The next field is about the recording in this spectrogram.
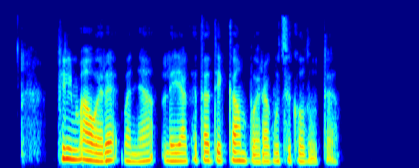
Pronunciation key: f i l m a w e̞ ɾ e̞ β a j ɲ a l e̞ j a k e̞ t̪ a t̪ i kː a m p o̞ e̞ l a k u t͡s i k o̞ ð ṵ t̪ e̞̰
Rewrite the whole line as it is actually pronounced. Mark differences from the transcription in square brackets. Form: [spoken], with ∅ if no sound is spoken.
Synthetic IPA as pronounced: f i l m a w e̞ ɾ e̞ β a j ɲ a l e̞ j a k e̞ t̪ a t̪ i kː a m p o̞ e̞ [ɾ] a k u t͡s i k o̞ ð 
